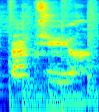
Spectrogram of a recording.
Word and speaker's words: peinture: En fin de mot, E i + n suivi d'une consonne peinture. Ici, on peut observer que la prononciation a changé pour 1, le même que ici. Maintenant, peinture, c'est le son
